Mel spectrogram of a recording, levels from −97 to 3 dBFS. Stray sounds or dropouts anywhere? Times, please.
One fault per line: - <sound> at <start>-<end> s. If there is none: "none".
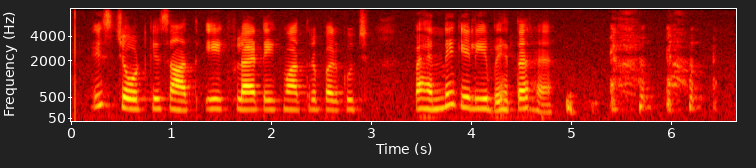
- cough at 5.0-6.5 s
